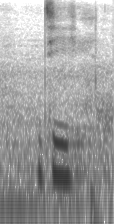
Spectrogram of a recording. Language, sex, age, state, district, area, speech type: Hindi, female, 30-45, Madhya Pradesh, Hoshangabad, rural, spontaneous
